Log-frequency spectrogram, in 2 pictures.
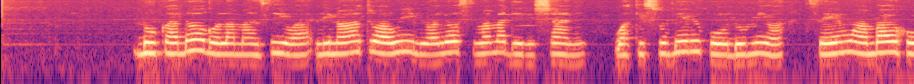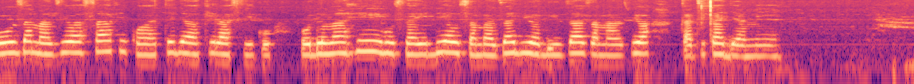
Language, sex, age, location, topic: Swahili, female, 18-24, Dar es Salaam, finance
